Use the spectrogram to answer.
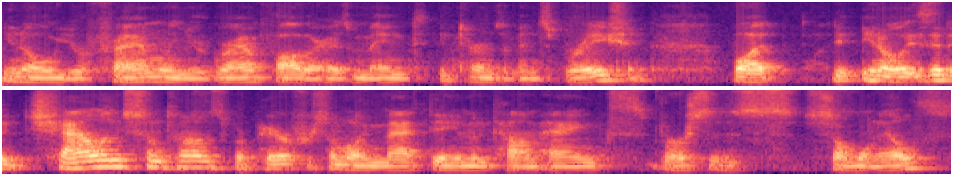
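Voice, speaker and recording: In a Newfoundland accent, a man speaks at a moderate pace. His pitch swings very widely. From Newfoundland, St. John's east end. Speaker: podcast host. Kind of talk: interview. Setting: video call.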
